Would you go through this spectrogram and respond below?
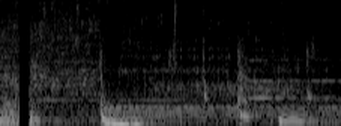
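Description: Water is poured for matcha, only a little of it hot, in two or three brief splashing pours with quiet gaps between them, close by, with no talking.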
